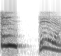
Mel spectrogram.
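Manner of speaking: very high, loud, squeaky cartoon voice. After a failed try, speaker says he can do better: better Mickey Mouse impression. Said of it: "That's better".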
